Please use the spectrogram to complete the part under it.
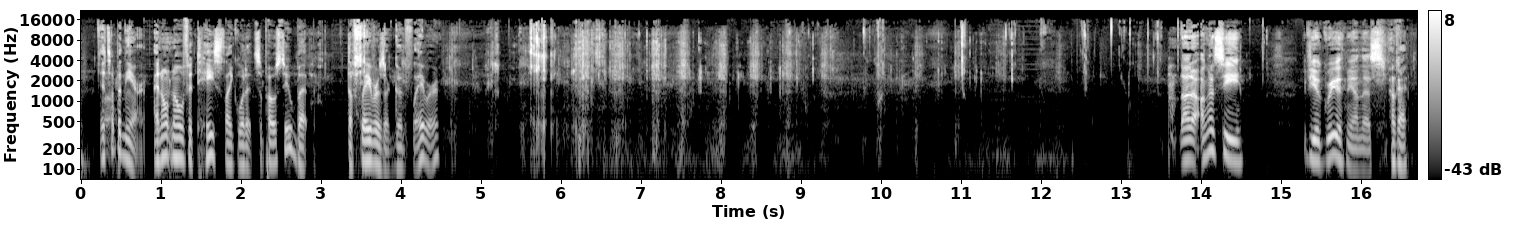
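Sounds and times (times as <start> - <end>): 
speech: 0.2 - 5.8, 13.8 - 14.6, 15.3 - 16.6
crunching bites of a ranch-flavoured chip: 4.4 - 13.7.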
